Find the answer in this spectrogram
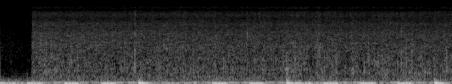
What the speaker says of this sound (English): So it's starting to rain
